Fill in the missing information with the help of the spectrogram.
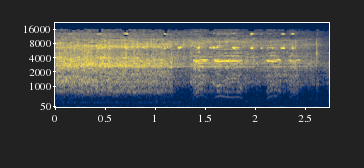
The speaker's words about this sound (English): And the train is slowing down, pulling into the station.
